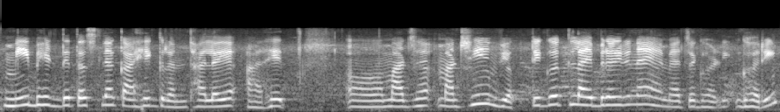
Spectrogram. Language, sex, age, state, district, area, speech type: Marathi, female, 30-45, Maharashtra, Nagpur, urban, spontaneous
